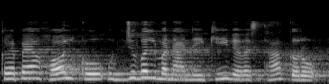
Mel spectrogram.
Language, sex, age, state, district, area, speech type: Hindi, female, 30-45, Rajasthan, Jodhpur, urban, read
